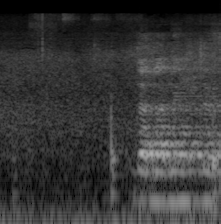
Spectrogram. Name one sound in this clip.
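A woman begins speaking through a loudspeaker in a large hall.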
